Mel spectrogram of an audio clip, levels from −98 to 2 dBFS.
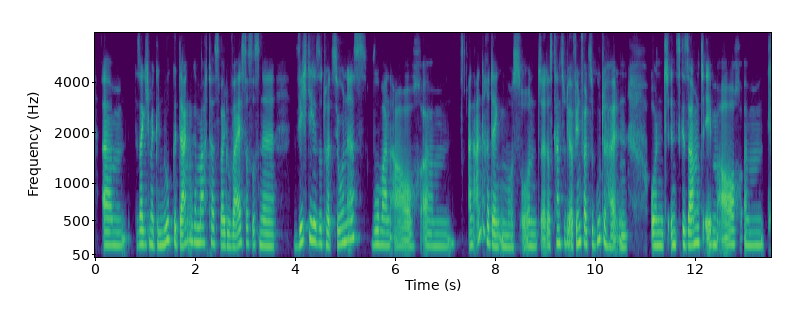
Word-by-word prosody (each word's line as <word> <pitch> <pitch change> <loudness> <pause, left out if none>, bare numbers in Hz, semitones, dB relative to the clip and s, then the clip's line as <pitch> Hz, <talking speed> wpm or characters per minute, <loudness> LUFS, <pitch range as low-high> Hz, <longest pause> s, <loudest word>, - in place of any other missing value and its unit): ähm, 175 +6 +1
sage 185 +1 +2
ich 180 - -7
mal, 180 - +2
genug 185 +8 +1
Gedanken 210 +3 +3
gemacht 210 0 0
hast, 200 -1 -3
weil 170 -1 +4
du 165 -1 -1
weißt, 190 +7 +2
dass 200 - -6
es 180 - -6
'ne 165 -2 0 0.4
wichtige 215 +8 +3
Situation 190 +1 0
ist, 270 +1 -3
wo 185 +1 +1
man 175 -1 0
auch, 80 0 -2
ähm, 160 +3 -5 0.2
an 175 - -1
andere 315 - 0
denken 160 -3 +2
muss 150 0 -5
und, 160 0 -3
äh, 85 - 0
das 85 - -2
kannst 200 0 0
du - - -4
dir - - +2
auf - - -4
jeden 200 +2 +5
Fall 195 -3 +2
zugutehalten. 180 - 0 0.4
Und 170 0 +2
insgesamt 180 +3 +3
eben 180 - +1
auch, 90 +1 +1
ähm 175 +1 -3
180 Hz, 175 wpm, -25 LUFS, 165-205 Hz, 0.4 s, jeden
